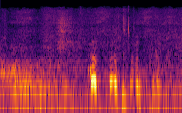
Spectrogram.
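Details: An adolescent ocelot (Leopardus pardalis) at the Parque Zoobotânico de Teresina, up on a branch, gives a few short, low mewing notes in quick succession, each under a quarter second, against a quiet background.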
